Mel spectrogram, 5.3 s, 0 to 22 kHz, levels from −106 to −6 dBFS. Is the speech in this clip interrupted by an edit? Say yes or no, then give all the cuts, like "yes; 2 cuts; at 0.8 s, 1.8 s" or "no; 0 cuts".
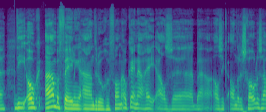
no; 0 cuts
